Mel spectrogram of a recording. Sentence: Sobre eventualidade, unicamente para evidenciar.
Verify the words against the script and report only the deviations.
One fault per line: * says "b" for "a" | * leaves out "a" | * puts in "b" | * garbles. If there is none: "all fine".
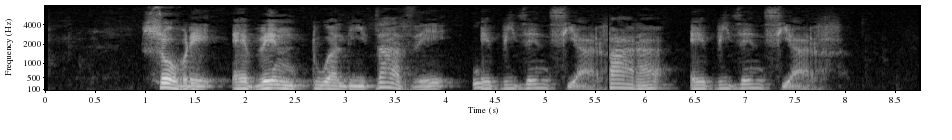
* says "evidenciar" for "unicamente"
